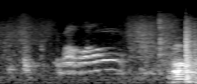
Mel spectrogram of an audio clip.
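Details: Young foster kittens at an early morning formula feeding indoors; one clear, drawn-out wavering meow in the middle, then a sharp knock and a man's voice.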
